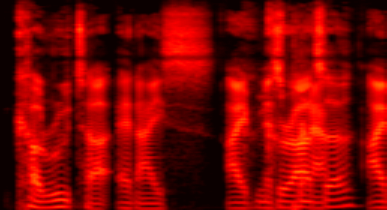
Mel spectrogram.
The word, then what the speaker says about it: karuta: because as you listing those uh Sports it's karuta and ice I Mis I mispronounced it I mispronounced as kurasa as well it's like the hiashi when it's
